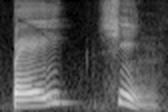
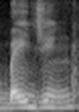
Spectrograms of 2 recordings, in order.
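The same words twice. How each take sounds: First: The first syllable rises, the second falls. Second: The pitch has no clear rise and fall. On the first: "La primera parte sube, la segunda parte baja" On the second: "lo que nosotros vemos como Beijing"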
